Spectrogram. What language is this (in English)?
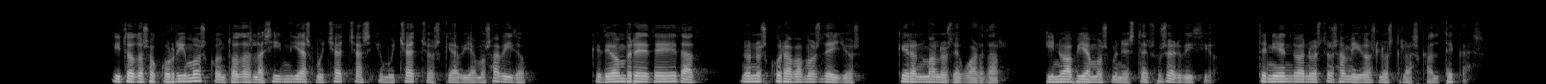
Spanish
